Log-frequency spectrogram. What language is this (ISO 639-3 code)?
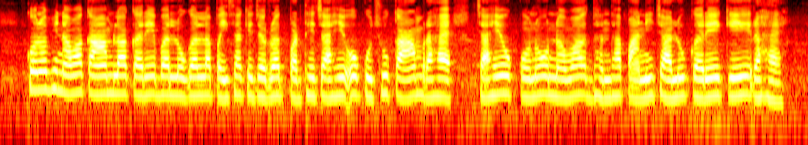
hne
